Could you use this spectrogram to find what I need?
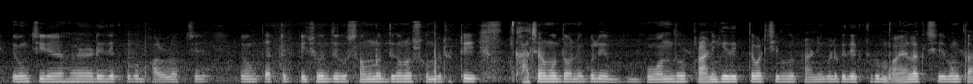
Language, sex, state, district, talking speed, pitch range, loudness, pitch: Bengali, male, West Bengal, Dakshin Dinajpur, 220 wpm, 125-130 Hz, -22 LUFS, 130 Hz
